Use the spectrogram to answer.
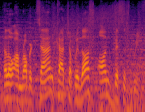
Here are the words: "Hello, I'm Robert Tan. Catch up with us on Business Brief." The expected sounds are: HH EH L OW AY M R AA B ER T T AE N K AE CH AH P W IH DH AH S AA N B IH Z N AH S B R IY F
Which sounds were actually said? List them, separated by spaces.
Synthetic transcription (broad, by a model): HH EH L OW AY M R AA B ER T S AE N K AE CH AH P W IH DH AH S AA N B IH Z N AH S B R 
